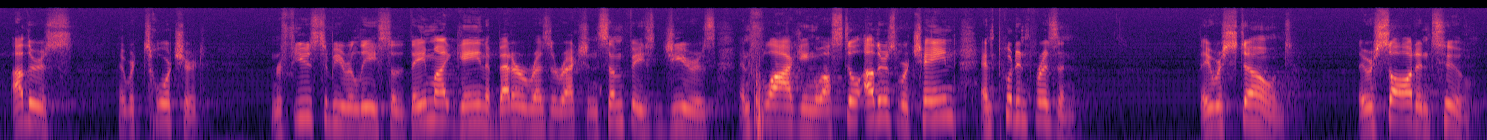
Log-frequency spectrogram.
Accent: Virginia, United States; I grew up in Virginia and spent almost my whole life there.

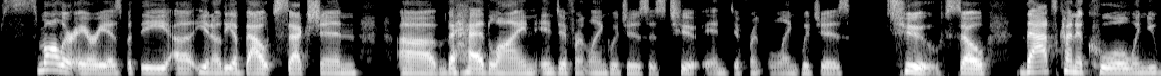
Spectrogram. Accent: Canada; I'm Canadian, which means I grew up learning French languages. I lived in France for 5 summers.

